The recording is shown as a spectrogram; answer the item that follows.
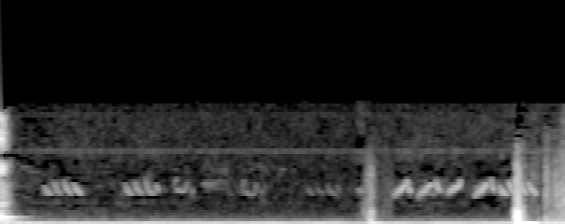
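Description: Bird chirping in short repeated chirps over a steady low hum. A brief swish comes about three quarters of the way through, and a sharper knock, the loudest sound, just before the end.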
